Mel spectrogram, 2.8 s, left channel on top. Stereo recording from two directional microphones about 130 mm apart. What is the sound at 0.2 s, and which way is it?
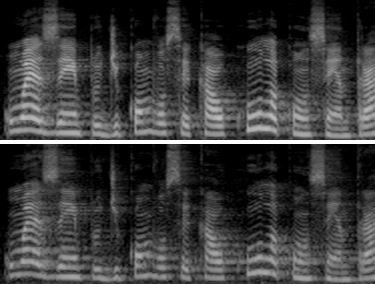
A woman's voice, 30° left (ahead or behind).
